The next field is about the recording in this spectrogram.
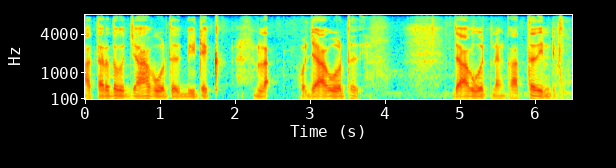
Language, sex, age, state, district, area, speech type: Telugu, male, 18-30, Telangana, Nirmal, rural, spontaneous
